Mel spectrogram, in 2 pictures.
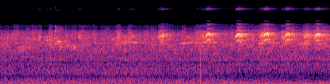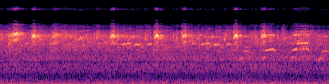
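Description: Birds calling: a string of short, high, downward-hooking chirps, about two a second, over a steady low rumble.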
